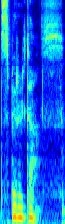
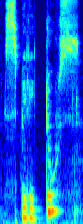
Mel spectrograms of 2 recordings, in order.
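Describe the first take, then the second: First: The last vowel is an A sound. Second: The last vowel is an O sound. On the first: The speaker calls it wrong. "not spiritus" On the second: The speaker calls it right. "The U sound is an O sound rather than an A sound"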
